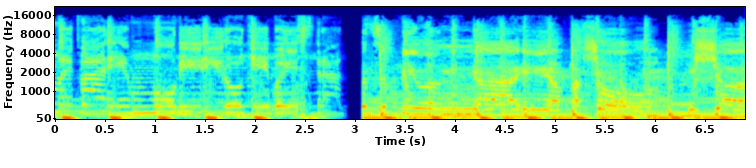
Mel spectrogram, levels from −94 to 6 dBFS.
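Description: At 2.38 s a Bluetooth stutter begins and lasts until 2.55 s. Packets arrived late or not at all, so the receiver replayed its last chunk. Short repeated slices buzz over about 120 ms, with the longest gap near 46 ms. The sound then jumps ahead.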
